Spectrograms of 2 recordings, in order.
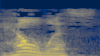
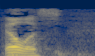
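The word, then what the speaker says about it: Helwys: So Smith ends up abandoning the project that he started, but he had a co-laborer named Thomas Ellis, which is spelled a little different. Looks like Helwis to us, but that's probably pronounced Ellis.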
